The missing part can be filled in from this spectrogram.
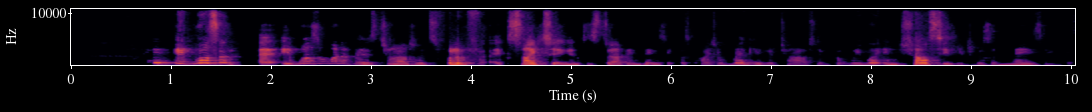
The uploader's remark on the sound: The Zoom connection was poor on this one.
